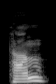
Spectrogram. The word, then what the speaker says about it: thumb: but yet peace island in plumbers remember that thumb thumbs up tom thumbs okay so this is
